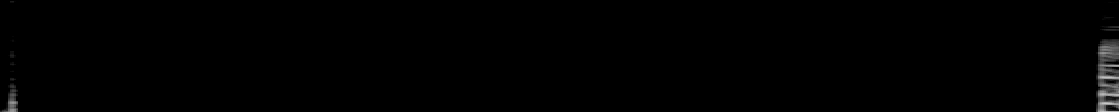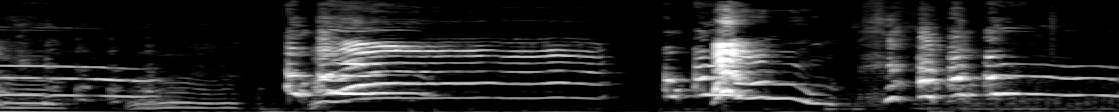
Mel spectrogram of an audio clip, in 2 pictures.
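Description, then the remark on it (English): A dog lets out a short series of high, wavering howls and whimpers, starting after several seconds of silence and rising into a few longer sustained howls. “He did the little howl.”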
